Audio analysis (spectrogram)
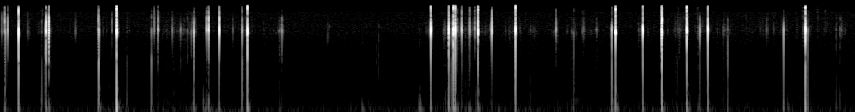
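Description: A metal syringe needle scratches and prods the foam plug in the canal of a silicone dummy ear microphone, again and again. Sharp, bright clicks and scratchy ticks come in quick bursts, with a near-silent pause in the middle before another dense cluster. Each contact is very short with almost no ring, and there is little low end.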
